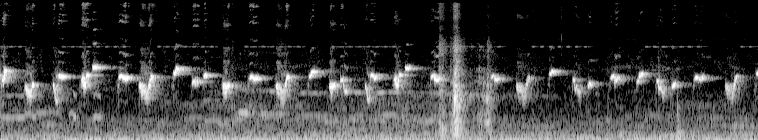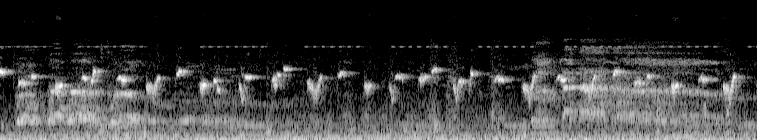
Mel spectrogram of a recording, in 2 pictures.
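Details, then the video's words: Sooty-headed bulbul of the merapi type singing a long rolling song: a fast, unbroken chain of short bright whistled notes over a steady background hum, with a brief knock midway. "Trucukan merapi ropel panjang"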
